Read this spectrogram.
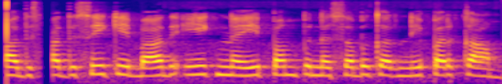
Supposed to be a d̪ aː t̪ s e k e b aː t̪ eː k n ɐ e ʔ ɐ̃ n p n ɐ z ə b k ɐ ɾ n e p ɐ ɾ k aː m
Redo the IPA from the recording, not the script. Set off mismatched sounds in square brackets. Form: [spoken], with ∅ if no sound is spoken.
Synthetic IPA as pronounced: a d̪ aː [d̪] s e k e b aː [d̪] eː k n ɐ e [p] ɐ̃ [m] p n ɐ [s] ə b k ɐ ɾ n e p ɐ ɾ k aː m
